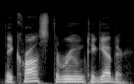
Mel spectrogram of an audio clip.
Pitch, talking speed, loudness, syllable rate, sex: 120 Hz, 225 wpm, -18 LUFS, 6.6 syllables/s, male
